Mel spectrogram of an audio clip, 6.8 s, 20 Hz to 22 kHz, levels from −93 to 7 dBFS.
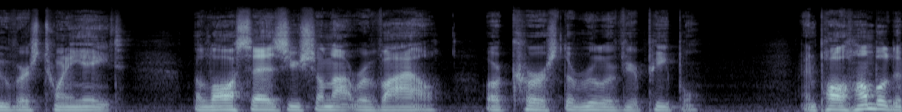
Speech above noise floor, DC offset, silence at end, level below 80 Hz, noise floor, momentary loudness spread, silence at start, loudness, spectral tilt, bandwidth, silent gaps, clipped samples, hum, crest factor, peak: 35 dB; under 0.1%; 0 s; -60 dBFS; -62 dBFS; 20 LU; 0 s; -27 LUFS; -4.5 dB/octave; 15.5 kHz; none; under 0.1%; none; 22 dB; -6 dBFS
